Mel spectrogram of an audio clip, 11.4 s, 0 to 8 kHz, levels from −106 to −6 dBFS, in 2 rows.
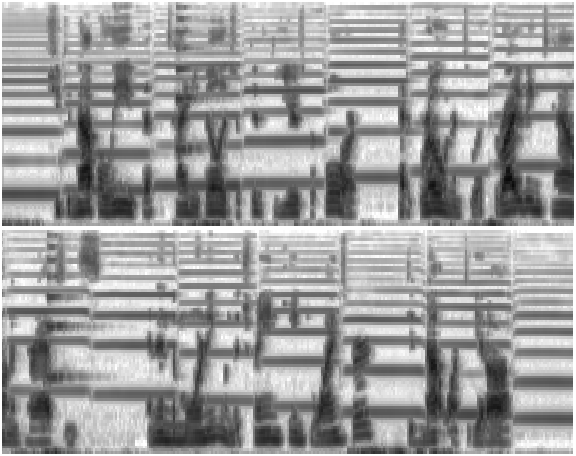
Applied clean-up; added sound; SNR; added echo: none; Trumpet + Bowed string instrument; 14 dB; none.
